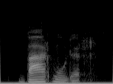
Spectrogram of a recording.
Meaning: uterus, womb
- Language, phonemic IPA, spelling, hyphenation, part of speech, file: Dutch, /ˈbaːrˌmudər/, baarmoeder, baar‧moe‧der, noun, Nl-baarmoeder.ogg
